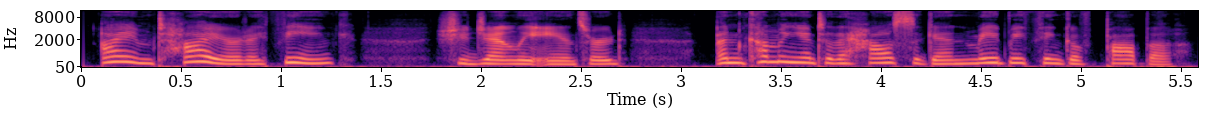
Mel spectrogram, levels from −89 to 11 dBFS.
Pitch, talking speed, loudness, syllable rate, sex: 245 Hz, 205 wpm, -15 LUFS, 6.1 syllables/s, female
